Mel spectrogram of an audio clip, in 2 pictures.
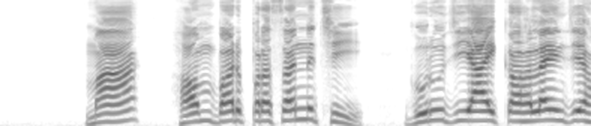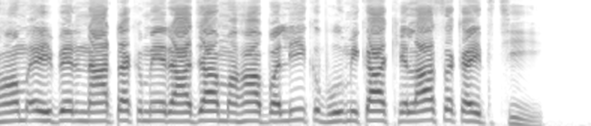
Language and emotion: Maithili, happy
